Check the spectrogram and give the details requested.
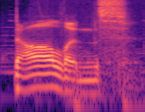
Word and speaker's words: New Orleans: Nolans is how it's pronounced in New Orleans.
